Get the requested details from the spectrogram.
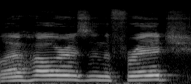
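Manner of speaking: put-on slow, dazed, spaced-out stoner voice. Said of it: "he's like".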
